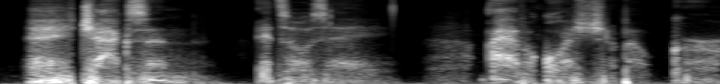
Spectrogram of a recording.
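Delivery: hushed, soft, breathy, barely voiced whisper. Asked to do a whisper, speaker reads a message aloud in a whisper. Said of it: "Do a whisper".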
